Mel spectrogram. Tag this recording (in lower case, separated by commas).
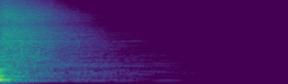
snare drum, drum, music, percussion, musical instrument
